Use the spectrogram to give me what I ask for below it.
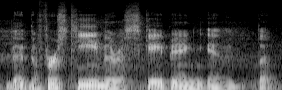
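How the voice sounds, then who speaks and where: A man's voice: mid-range voice, unhurried. A man, a guest chatting casually with a friend, rambling and laughing easily. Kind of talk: casual chat. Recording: faint background noise.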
